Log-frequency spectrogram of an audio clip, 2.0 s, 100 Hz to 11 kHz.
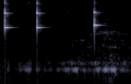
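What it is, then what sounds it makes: Stiff PPS 3D-printed part with a metallic ring. A 3D-printed part made of PPS filament is flicked three times, each flick giving a clean, high-pitched metallic ting with a short ring afterward, over a faint low hum. It sounds like metal rather than plastic, as expected for stiff PPS.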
